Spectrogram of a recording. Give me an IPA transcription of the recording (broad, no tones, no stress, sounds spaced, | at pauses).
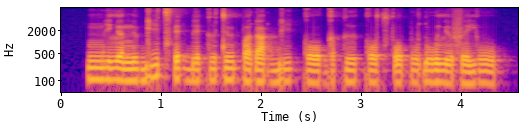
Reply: ŋ͡m i lʲ ɐ n ʉ ɡ i t͡sʼ e ɡ͡b e k ɨ t ʉ p ɐ ɗ a ɡ͡b i k o ɡ ɐ k ɨ k o t͡sʼ o p u ɗ u lʲ ɵ f e j u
